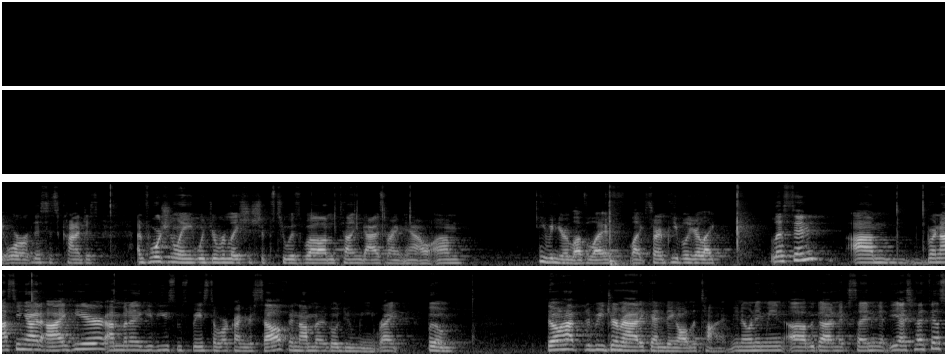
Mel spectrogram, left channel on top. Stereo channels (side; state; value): left; silent; digital silence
